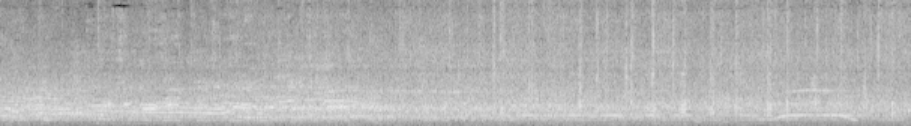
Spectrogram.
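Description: Theatre audience laughing and applauding, a steady crowd noise with a few voices calling out above it, one near the end.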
